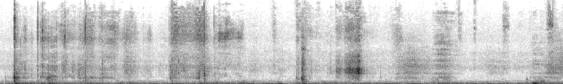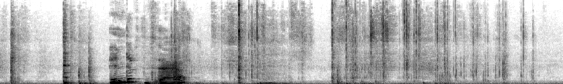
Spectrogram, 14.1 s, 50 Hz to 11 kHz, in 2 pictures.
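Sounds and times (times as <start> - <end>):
paper handling: 8.8 - 13.8.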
